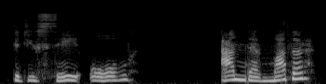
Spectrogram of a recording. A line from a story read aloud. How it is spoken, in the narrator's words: Macduff cried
